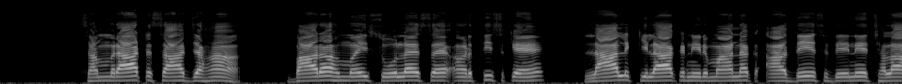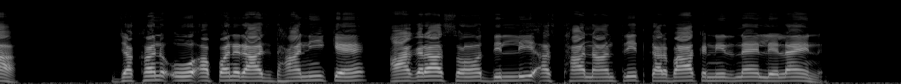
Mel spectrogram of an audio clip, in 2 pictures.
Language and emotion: Maithili, neutral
